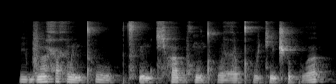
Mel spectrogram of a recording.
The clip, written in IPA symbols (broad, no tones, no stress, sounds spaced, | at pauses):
i b v ã ħ ɨ ħ w ẽ b tʰ u | t͡sʼ ẽ b t͡ɕʰ ɐ b x ũ tʰ u ʕ ɵ kʰ u t͡ɕ ẽ t͡ʃʼ ɵ kʷ ɐ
